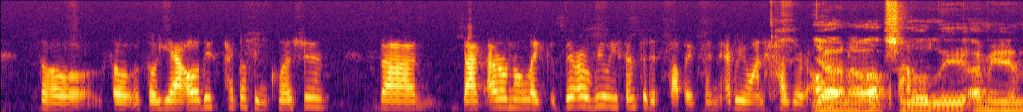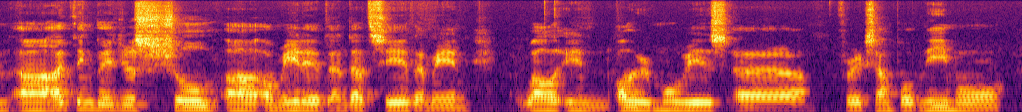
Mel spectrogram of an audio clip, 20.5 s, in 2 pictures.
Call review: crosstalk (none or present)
present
